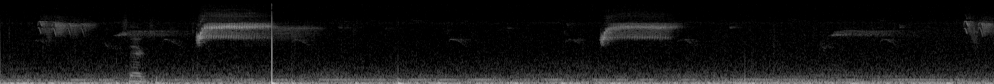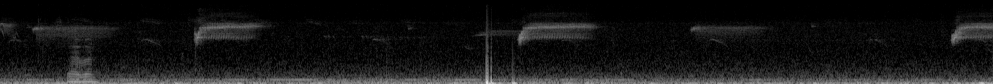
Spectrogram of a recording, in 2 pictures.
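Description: A rufous-headed towhee, seemingly a male missing its tail, gives short, high chip calls, repeated in irregular bursts over a low, steady hum, with a couple of sharp clicks between them.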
